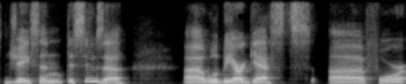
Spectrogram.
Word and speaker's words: D'Souza: it makes it so easy to like pronounce phonetically. So it's Jason D'Souza will be our guests for our live Piercing Wizard podcast at the UK APP conference.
